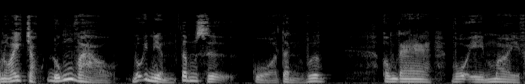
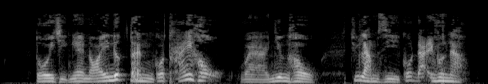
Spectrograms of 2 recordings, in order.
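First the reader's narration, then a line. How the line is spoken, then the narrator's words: Loud voice. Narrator (Vietnamese): Phạm Thư còn đang lớn tiếng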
